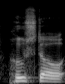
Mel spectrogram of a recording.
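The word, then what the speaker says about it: Justo: Hustto El Gonzalez. He's one of the top theologians. He's in his Spell it for those that don't know. Hustto is with a H. J U S T O Gonzalez.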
